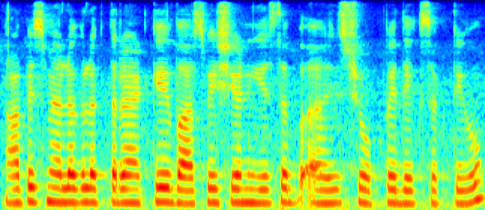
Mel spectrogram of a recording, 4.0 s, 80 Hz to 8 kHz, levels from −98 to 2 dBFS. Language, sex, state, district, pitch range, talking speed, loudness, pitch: Hindi, female, Haryana, Rohtak, 185-195 Hz, 235 wpm, -16 LUFS, 190 Hz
